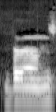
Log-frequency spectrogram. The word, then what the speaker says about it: Worms: It's pronounced Worms, but it's W-O-R-M-S, Worms, which is the oldest town in Germany.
